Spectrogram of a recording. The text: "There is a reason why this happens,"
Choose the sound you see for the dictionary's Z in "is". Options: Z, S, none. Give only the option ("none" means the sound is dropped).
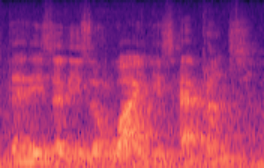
Z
